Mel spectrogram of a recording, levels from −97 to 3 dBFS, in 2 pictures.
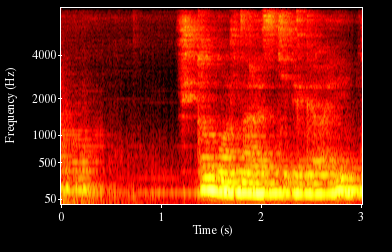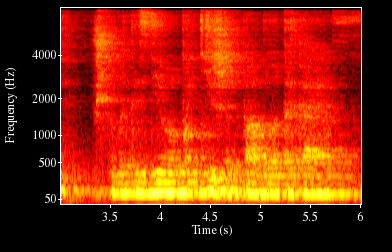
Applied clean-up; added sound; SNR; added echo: neural separator model SepFormer DNS4.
